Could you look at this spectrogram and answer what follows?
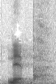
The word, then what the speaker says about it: XIB: But you pronounce XIB NIB.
